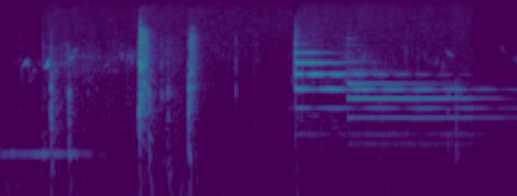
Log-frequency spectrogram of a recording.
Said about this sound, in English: Francis makes his way up to a front door and rings the bell.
